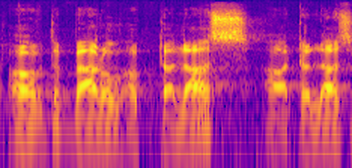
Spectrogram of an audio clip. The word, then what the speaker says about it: Taraz: Talas is a place that is now, or sometimes pronounced in some transliterations, is pronounced Taraz in Kazakhstan.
